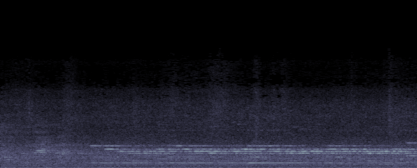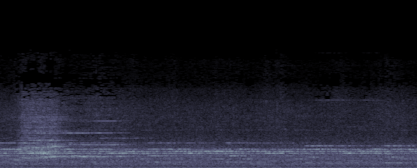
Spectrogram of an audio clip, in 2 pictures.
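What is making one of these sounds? Train brakes squeal as the train slows to a stop.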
